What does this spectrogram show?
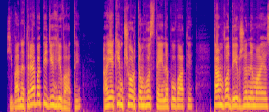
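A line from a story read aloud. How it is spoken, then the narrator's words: Stern retort. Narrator (Ukrainian): суворо отказала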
